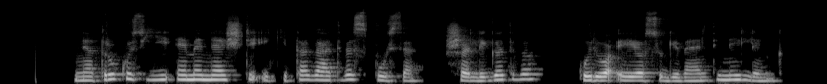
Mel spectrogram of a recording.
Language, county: Lithuanian, Utena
